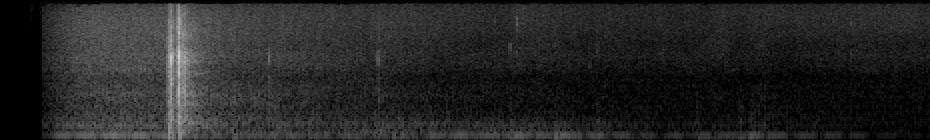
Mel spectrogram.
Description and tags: dhunhero slamlaptop
I wanted to create a "thud" sound, for example, a character landing and whatnot. I just slammed my laptop lightly and recorded it lol.
laptop, slam, thud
